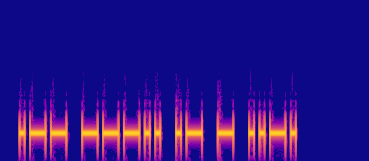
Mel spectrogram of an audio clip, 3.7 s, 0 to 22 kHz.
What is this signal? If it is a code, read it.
Morse code, heard as a keyed tone, about 20 wpm, 700 Hz. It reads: W8ATF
